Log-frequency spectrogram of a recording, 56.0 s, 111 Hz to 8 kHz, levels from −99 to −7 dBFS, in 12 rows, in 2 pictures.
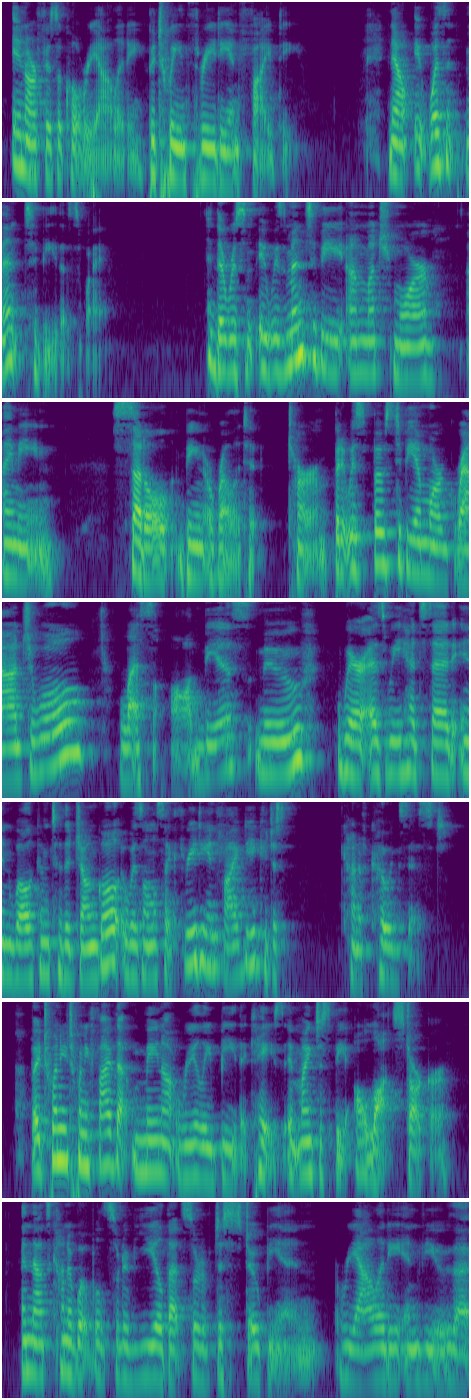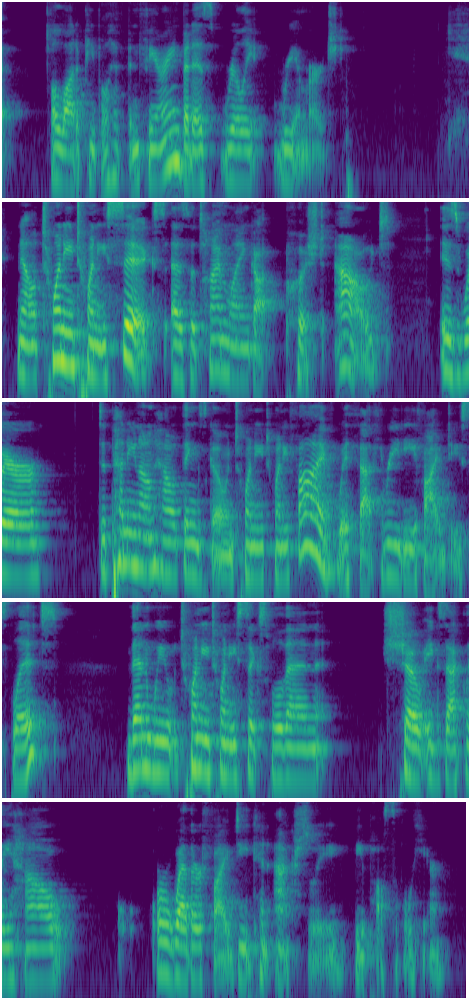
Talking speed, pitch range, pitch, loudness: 160 wpm, 170-240 Hz, 190 Hz, -32 LUFS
